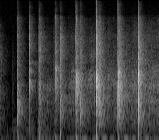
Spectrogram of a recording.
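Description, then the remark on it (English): Sharp hand claps from what sounds like one person giving a round of applause, around nine in a quick, slightly uneven rhythm, with the later claps landing louder. “I'll give y'all a fucking round of applause, man.”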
